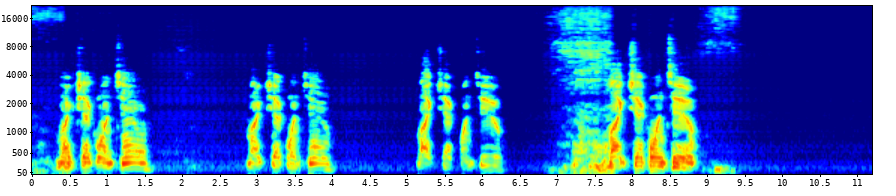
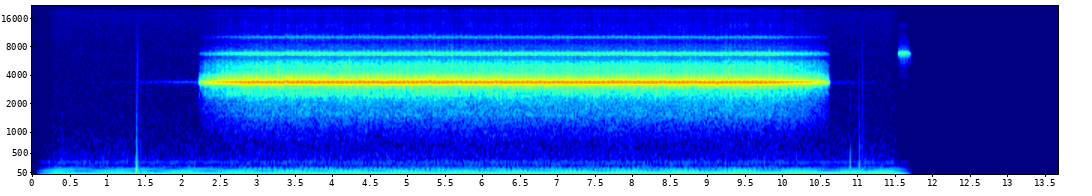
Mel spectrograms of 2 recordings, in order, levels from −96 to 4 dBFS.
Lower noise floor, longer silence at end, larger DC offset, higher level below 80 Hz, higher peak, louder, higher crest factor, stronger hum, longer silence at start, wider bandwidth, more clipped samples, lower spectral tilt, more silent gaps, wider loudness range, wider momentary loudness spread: first, -76 dBFS vs -62 dBFS; second, 1.95 s vs 3.1 s; second, under 0.1% vs 0.1%; first, -54 dBFS vs -64 dBFS; first, 0 dBFS vs -10 dBFS; second, -19 LUFS vs -16 LUFS; first, 20 dB vs 12 dB; second, none vs 50 Hz at -65 dBFS; second, 0.35 s vs 2.25 s; first, over 20 kHz vs 11.5 kHz; neither; first, -5 dB/octave vs 4 dB/octave; neither; about the same, 7 LU vs 7 LU; first, 19 LU vs 5 LU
